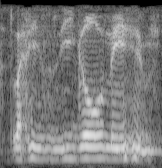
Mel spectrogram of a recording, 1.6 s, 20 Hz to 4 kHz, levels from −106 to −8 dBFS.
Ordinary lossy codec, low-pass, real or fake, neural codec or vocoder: MP3, 24 kbps; 3.6 kHz; fake; codec, 16 kHz, 16 kbps, FreqCodec, larger model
